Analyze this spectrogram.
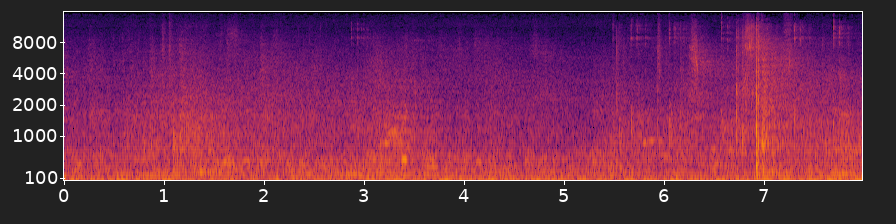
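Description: A ping-pong ball clicks back and forth off paddles and a table in a large echoing hall.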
